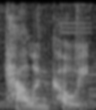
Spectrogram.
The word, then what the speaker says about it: kalanchoe: But here at Mountain Crest, we stick with kalanchoe. And you might notice, even though this word has a CH in it, I'm pronouncing it more like a K.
